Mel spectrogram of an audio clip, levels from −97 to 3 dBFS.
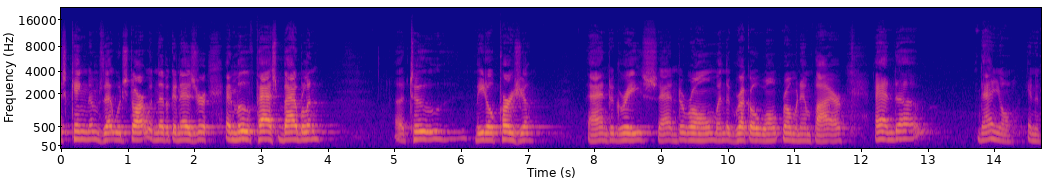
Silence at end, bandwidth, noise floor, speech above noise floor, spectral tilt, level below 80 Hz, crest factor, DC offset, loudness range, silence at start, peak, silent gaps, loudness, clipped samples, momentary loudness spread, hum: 0 s; 13 kHz; -71 dBFS; 38 dB; -6.5 dB/octave; -88 dBFS; 22 dB; under 0.1%; 7 LU; 0 s; -14 dBFS; none; -34 LUFS; under 0.1%; 15 LU; none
